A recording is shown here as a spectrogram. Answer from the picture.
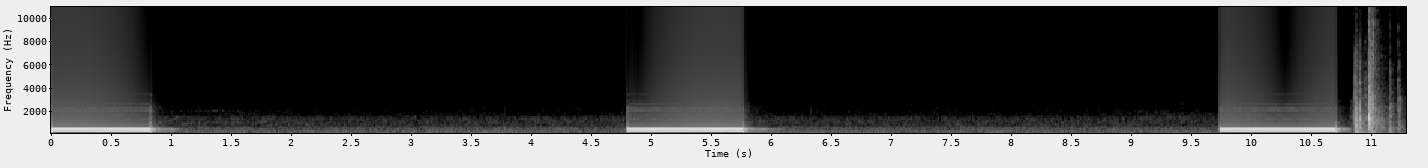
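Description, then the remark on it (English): A telephone ringing tone sounds on the line as a caller is put through to a sales department, in three steady one-second buzzes spaced several seconds apart with quiet in between, followed by a sharp click as the call is picked up. “The number's ringing for you now.”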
